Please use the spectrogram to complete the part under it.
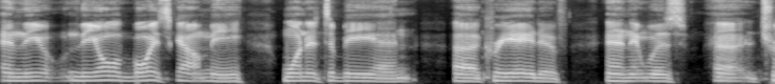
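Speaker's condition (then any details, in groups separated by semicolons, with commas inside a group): ALS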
